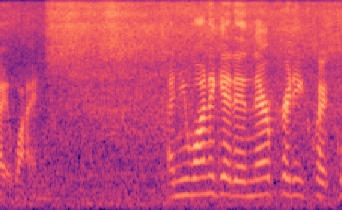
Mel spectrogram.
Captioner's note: wine sizzling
